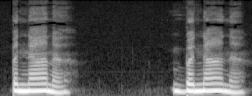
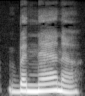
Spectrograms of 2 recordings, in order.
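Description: First: "Banana" with a long British "ah" in the middle; British pronunciation. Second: "banana" with an American flat "a" as in "cat"; American pronunciation. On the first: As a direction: say "banana" as buh-NAH-nuh. (英式发音，中间读长音“啊”) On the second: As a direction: say "banana" as buh-NAN-uh. (美式发音，中间读梅花音) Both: Shown as a demonstration. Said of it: "或者美式发音banana也是可以的".

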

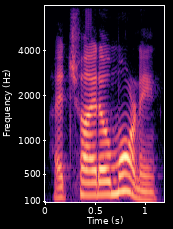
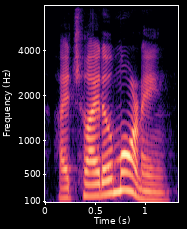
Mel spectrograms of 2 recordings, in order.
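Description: The two takes are said the same way.

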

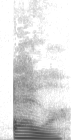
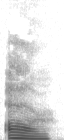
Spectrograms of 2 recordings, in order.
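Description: First: "Our" as two sounds, OW-er; "Our" with a gliding OW-er vowel; first pronunciation. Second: "our" as one vowel, like "are"; "our" with an open AR sound; alternative pronunciation. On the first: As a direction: say "Our" like "hour". First of two readings shown. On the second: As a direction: say "our" to rhyme with "car". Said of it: "或者读作". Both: Shown as a demonstration.

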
